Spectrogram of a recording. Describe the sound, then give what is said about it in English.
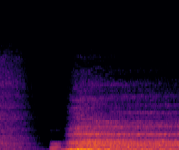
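A single deep, breathy breath during breathwork, moving only the belly and chest: a short faint draw of air, then a loud, airy rushing exhale released passively without force and trailing on to the end. “Passive exhale, when I reach the bottom of that exhale, then that's when I start my next breath.”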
